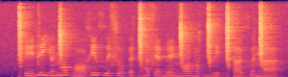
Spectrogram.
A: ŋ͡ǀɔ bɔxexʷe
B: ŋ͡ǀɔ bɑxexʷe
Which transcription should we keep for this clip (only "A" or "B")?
A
